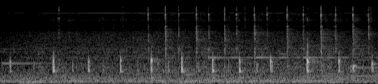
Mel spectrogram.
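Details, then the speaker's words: Honda Biz 100 motorcycle engine opened up, with the stopped crankshaft rocked by hand giving sharp metallic clicks about three a second. The owner suspects connecting rod to piston pin play; the clutch and centrifugal filter show no play. "a impressão que eu tenho que o sol está vindo daqui ó então tô achando que é pistão com a biela folga pistão com a biela"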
